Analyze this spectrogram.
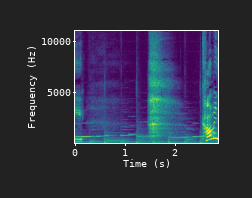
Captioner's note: sighs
